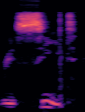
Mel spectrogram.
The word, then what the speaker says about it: receipt: get to the however the same thing happens with reset in in middle english which once the vowel shifts becomes receipt and uh and we spell it with a p why well because it ultimately comes from latin capio capere uh capicoptus and uh so we had better put the p in there don't you see uh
